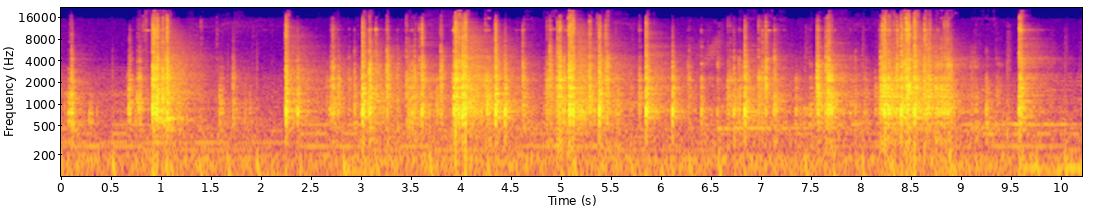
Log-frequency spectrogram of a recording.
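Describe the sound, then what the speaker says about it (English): Sharp metallic clinks and rattles of a carriage bolt and square-hole spacer block being fed up into the frame of a 2011 Mazda CX-7 during a Curt trailer hitch receiver install, in irregular close bursts with no talking. "thread a carriage bolt into place, feed both back up into the vehicle's frame"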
